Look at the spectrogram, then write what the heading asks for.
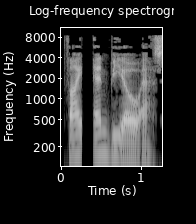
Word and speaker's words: fynbos: fynbos Afrikaans pronunciation phi n BOS meaning fine leaved plants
